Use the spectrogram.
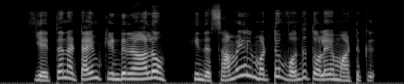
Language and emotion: Tamil, angry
